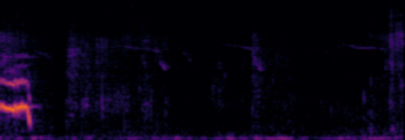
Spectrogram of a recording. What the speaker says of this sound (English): this is my rock and roll chicken, Rocky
